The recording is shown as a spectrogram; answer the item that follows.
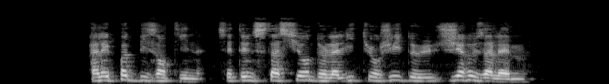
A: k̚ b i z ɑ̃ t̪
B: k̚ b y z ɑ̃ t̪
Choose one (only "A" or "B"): A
